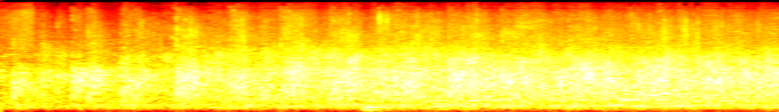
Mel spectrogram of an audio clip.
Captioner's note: clapping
